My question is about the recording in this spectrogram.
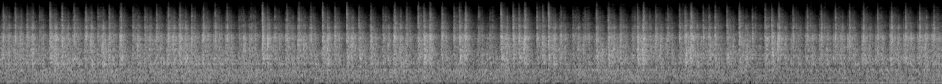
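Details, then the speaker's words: OBS Ford crew cab truck started with a new battery: a rough, clattery idle with harsh, uneven metallic knocking, the engine shaking hard. Owner guesses a spun bearing or rod knock; unconfirmed without teardown. "there's definitely something wrong I don't know what's going on if I had to guess it sounds like it might be spinning a bearing or there's a rod that's knocking"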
